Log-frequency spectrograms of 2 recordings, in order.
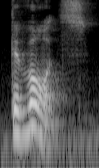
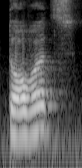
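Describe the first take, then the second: First: The stress is on the second syllable. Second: The stress is on the first syllable. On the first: The speaker calls it right. "The stress is on the second syllable" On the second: The speaker calls it wrong. "It isn't towards"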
